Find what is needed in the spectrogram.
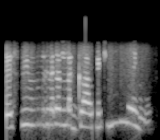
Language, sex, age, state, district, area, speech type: Dogri, female, 18-30, Jammu and Kashmir, Udhampur, rural, conversation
